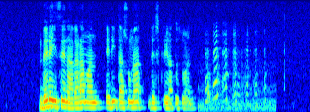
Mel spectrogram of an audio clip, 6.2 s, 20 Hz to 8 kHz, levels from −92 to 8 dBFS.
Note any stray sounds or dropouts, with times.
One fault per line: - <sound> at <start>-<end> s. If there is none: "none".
- laugh at 4.1-5.4 s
